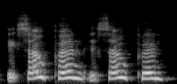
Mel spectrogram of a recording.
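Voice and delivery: high-pitched mock call to the door; retold shout. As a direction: call out as if through the house, without real volume. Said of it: "I'm shouting".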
